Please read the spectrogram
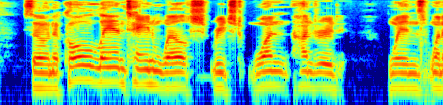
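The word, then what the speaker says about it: Lantagne: at the applause button okay her pronunciation is pronounced LAN tain so Nicole Anton Welch so big shout to UCSB s women's volleyball website frothing the pronunciation so Nicole LAN tain Welch reached 100 wins when it came to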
